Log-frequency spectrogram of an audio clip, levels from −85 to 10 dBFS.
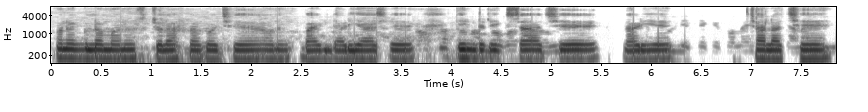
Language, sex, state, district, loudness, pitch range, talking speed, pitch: Bengali, male, West Bengal, Purulia, -18 LUFS, 145-150 Hz, 135 wpm, 150 Hz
